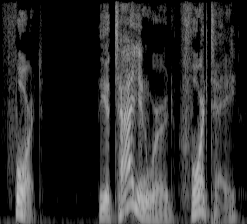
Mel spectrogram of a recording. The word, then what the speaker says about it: forte: point is not pronounced Forte got that it's pronounced Fort the Italian word Forte f o r t used in music not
